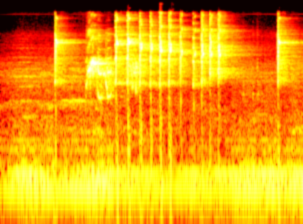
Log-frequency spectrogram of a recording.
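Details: Lovebirds making loud, shrill high chirps: a sharp whistled note, then a rapid run of about ten clipped chirps, ending with one more piercing call. Faint low hum underneath.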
